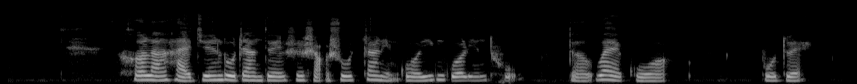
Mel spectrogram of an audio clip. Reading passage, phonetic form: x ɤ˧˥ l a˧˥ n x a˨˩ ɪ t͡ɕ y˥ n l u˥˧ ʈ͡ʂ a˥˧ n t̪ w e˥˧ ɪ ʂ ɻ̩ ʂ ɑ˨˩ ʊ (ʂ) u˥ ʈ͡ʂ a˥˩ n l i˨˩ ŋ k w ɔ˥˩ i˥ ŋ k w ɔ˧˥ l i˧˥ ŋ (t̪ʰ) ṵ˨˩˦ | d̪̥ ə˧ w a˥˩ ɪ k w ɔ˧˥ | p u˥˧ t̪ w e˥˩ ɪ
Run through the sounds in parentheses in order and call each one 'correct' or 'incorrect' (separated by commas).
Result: correct, correct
